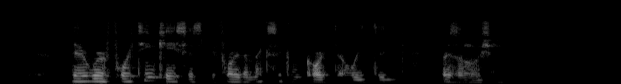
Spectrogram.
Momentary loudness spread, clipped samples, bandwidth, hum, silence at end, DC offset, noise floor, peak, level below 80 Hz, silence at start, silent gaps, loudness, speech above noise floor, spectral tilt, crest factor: 10 LU; under 0.1%; 8.2 kHz; none; 1.25 s; under 0.1%; under -90 dBFS; -24 dBFS; -84 dBFS; 0.4 s; none; -44 LUFS; over 46 dB; -4 dB/octave; 22 dB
